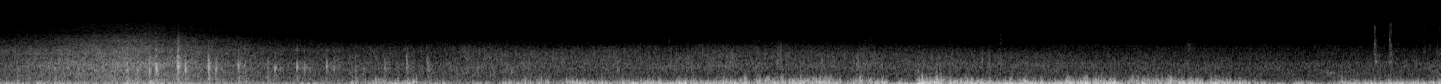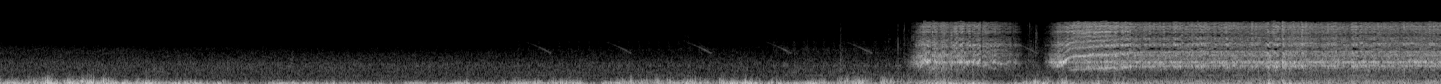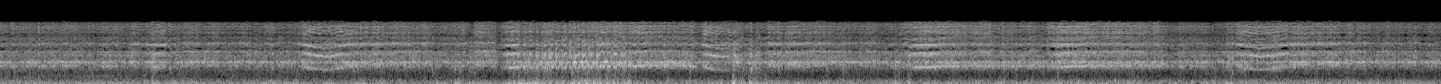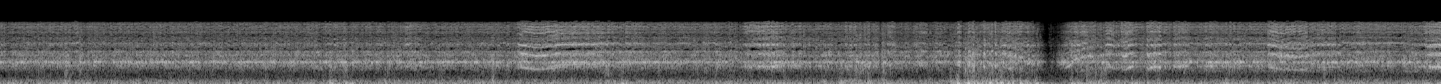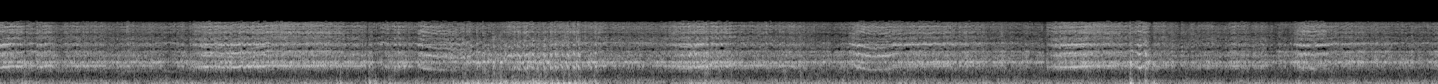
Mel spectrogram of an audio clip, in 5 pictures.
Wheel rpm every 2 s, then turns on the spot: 0, 0, 0, 0, 0, 0, 0, 0, 0, 0, 0, 20, 100, 230, 230, 230, 220, 210, 220, 230, 230, 230, 230, 230, 230, 230, 190, 200, 220, 220, 220, 220, 230, 230, 230, 230.
none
